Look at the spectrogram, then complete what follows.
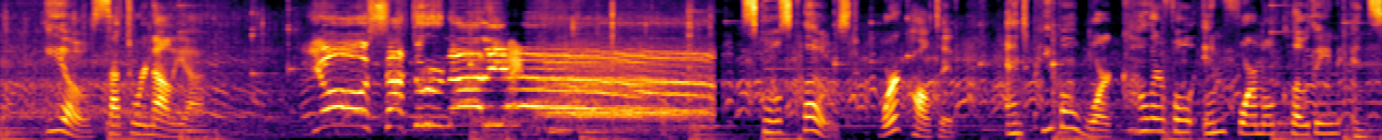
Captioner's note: man shouts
